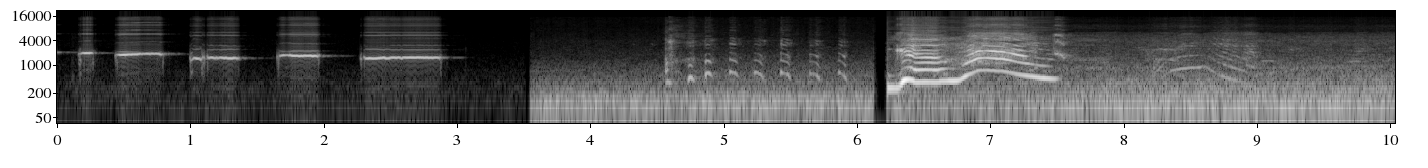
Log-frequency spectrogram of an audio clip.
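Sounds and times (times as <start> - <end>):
parrot whistling: 0.0 - 3.1.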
